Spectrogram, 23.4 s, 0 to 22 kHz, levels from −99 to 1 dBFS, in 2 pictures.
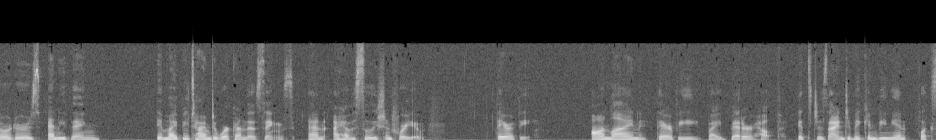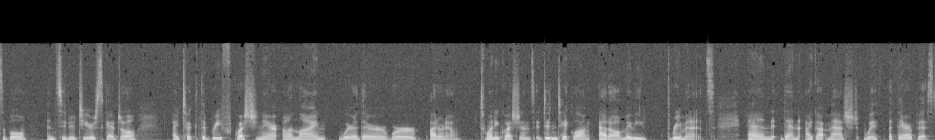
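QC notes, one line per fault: Throughout: low bit depth with dither. The speech sits on a constant, even hiss about 25 dB below its level, with no grainy or gritty distortion on quiet syllables or decays. The audio is carried at only 8 bits. Random dither was added before the samples were rounded to so few levels, which turns the rounding error from signal-dependent distortion into steady broadband white noise. That noise stays put during pauses and under loud passages alike.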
